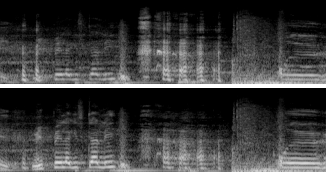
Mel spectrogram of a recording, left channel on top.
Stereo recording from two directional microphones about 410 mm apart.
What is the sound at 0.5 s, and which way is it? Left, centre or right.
Speech, right.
